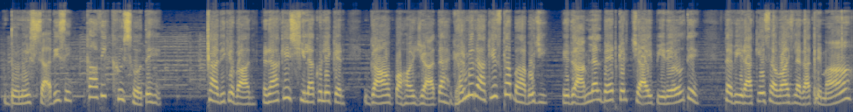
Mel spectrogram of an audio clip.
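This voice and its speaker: A woman narrating a family story in a plain, steady storytelling way. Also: high voice. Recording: faint music underneath.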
